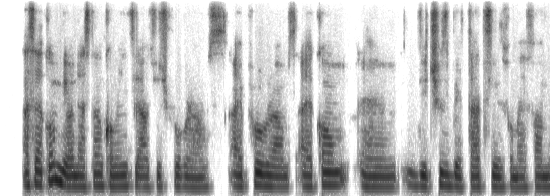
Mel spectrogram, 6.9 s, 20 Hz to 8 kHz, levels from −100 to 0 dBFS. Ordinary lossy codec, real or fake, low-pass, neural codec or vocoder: Opus, 16 kbps; real; 7.2 kHz; none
